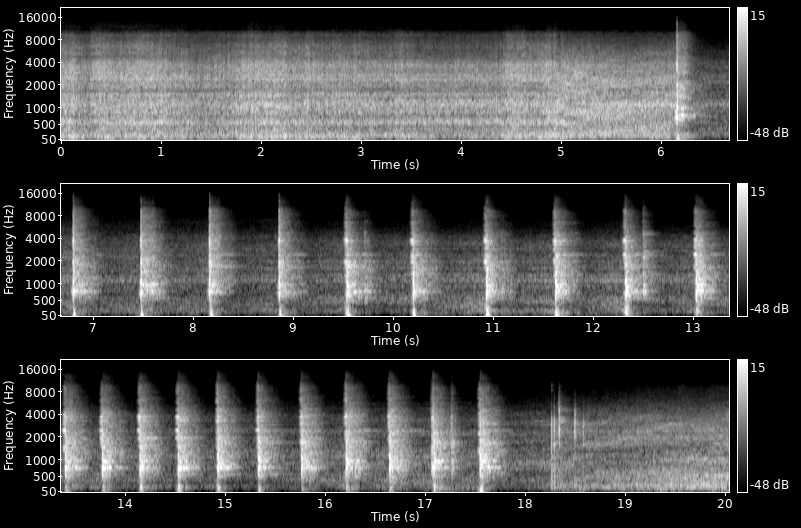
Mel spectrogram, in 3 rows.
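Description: A gas torch flame hissing steadily as it heats the bent steel front bumper of a 1952 Ford F1. About six seconds in, a hammer starts striking the hot spot of the bumper to bend it straighter: about two dozen sharp metal blows, slow at first and then faster, before the torch hiss returns near the end.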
